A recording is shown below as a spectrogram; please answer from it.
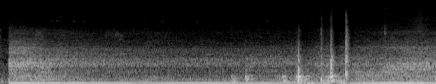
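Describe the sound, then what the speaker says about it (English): Steady, loud rumble of passing cars on a busy road, continuous throughout, with a few sharp clicks and knocks near the end. "this road basically has traffic on it all day long"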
